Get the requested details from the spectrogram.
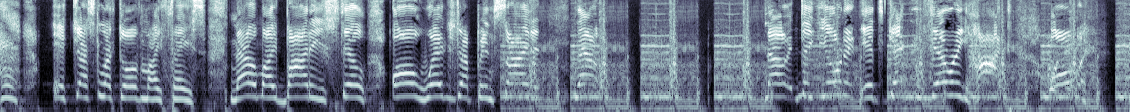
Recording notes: Prank Phone Calls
